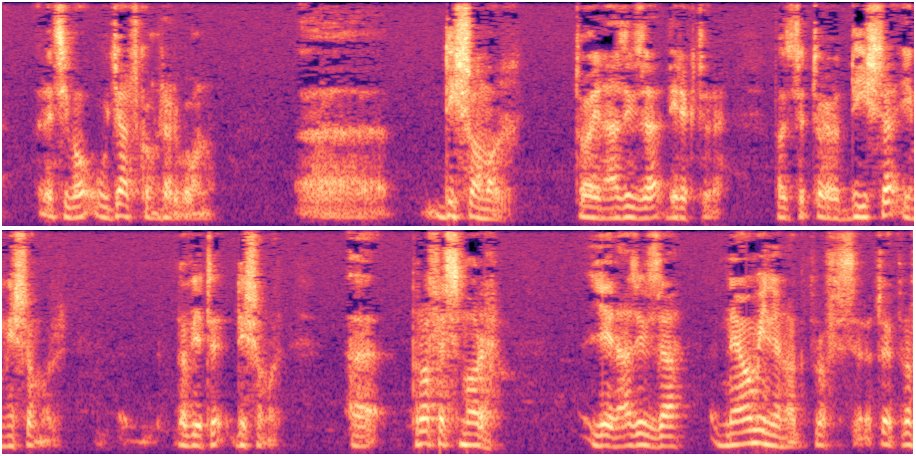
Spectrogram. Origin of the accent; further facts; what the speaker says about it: Sarajevo, Federation of Bosnia and Herzegovina, Bosnia & Herzegovina; moved away as an adult; now in Belgrade, Serbia; rođen sam i odrastao u Sarajevu i tu sam živeo prvih skoro 30 godina sa obživotem, da sam prešao u Beograd i ostao u njemu do danas.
